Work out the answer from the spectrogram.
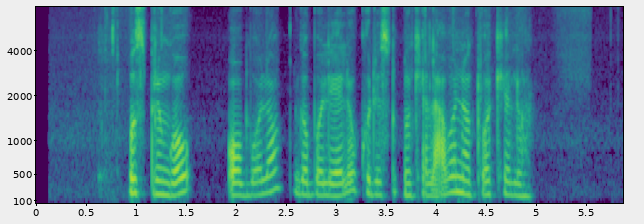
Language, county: Lithuanian, Vilnius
